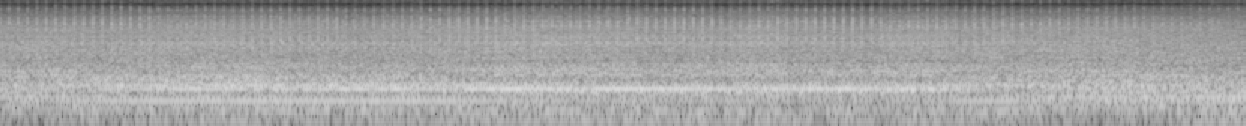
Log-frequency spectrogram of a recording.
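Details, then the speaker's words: Petrol engine idling in the shop with a light fast ticking from the EVAP purge solenoid; clicking stops when commanded to zero percent in an actuation test, pointing to a bad purge valve. "you can hear it stop clicking looks like it's got a bad purge valve"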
